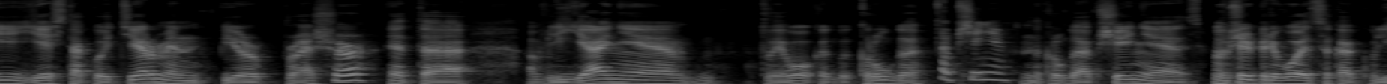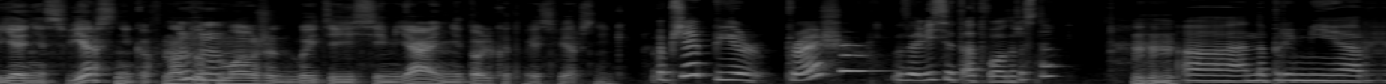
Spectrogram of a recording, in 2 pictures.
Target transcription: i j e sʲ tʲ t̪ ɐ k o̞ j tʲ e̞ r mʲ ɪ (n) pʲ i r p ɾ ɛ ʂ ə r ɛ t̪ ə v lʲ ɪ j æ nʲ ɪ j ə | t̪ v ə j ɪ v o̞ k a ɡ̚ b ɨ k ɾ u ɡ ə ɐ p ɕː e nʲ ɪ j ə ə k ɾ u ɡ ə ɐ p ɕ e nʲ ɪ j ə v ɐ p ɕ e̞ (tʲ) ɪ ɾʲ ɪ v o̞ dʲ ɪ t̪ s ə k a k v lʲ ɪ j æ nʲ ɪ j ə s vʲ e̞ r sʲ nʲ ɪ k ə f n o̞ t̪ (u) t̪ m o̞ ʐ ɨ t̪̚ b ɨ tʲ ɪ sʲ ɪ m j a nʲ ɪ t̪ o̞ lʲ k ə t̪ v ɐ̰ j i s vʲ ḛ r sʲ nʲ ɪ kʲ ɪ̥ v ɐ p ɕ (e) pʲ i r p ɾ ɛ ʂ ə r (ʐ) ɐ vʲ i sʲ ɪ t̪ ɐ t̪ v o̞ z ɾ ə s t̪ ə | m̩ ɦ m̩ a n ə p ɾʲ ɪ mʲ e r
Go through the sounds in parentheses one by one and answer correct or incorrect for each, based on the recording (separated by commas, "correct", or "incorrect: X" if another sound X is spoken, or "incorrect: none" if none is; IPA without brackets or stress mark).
correct, incorrect: pʲ, correct, correct, incorrect: z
